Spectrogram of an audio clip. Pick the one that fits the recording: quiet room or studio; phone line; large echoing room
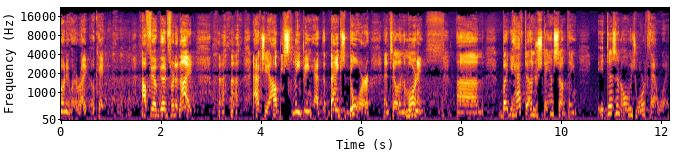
large echoing room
